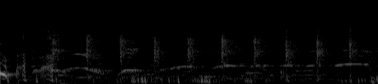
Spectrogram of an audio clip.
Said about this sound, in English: I got one clapping. Some of y'all need to quit being intimidated.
